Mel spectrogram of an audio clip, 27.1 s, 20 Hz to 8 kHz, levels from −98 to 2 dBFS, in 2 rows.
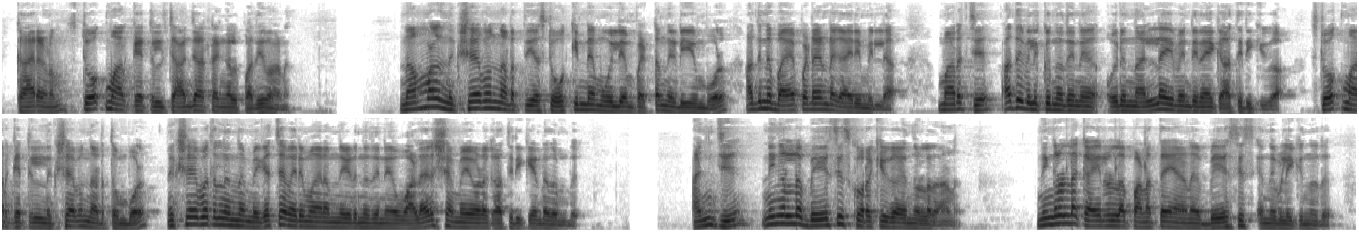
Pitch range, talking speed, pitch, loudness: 110-150 Hz, 100 wpm, 125 Hz, -17 LUFS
